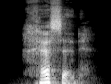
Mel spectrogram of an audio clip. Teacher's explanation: note the accent on the first syllable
